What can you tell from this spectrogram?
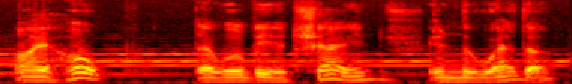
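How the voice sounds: A cartoonish character voice moves at a fairly slow pace over loud background noise. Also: man, very deep, low pitch for a man.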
